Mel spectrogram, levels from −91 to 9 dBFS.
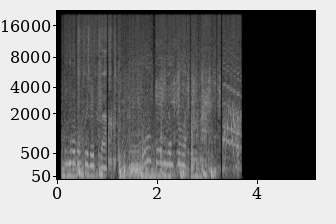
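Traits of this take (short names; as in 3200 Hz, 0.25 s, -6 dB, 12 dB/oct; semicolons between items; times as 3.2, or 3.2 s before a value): tremolo saw up 11 Hz, depth 65%; a quantiser's noise floor 6-bit, dither none; Opus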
